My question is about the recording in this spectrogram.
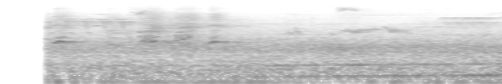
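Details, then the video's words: Rufous-vented chachalacas (Ortalis ruficauda) in Caracas, a bird singing in duet with its mate: harsh, grating chorus calls with a few short clipped notes about half a second apart, over steady background noise. "Guacharacas/chachalacas cantando (Ortalis ruficauda)"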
